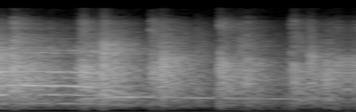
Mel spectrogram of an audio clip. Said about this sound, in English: Why don't you take your seat with a big clap offering to Jesus.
